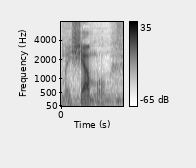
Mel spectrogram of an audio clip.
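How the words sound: It is said with a South American Spanish accent. "in certain South American countries and dialects, they're much more likely to say something like"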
